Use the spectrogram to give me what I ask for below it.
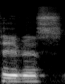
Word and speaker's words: Tavis: is my name my last name is tavis it's pronounced davis um and uh yeah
